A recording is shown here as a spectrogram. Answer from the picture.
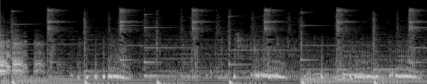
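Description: Pigeon cooing, three low coos about a second apart, over background music with a steady beat and a jingling percussion line.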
